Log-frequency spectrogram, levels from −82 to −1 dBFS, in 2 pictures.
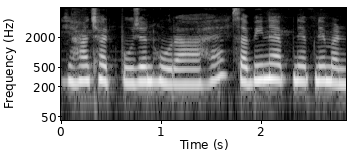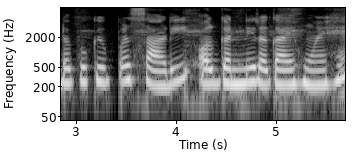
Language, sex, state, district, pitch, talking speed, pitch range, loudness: Hindi, female, Uttar Pradesh, Budaun, 250 Hz, 200 wpm, 230-265 Hz, -17 LUFS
